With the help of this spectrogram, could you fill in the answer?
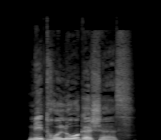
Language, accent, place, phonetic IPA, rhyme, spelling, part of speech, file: German, Germany, Berlin, [metʁoˈloːɡɪʃəs], -oːɡɪʃəs, metrologisches, adjective, De-metrologisches.ogg
- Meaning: strong/mixed nominative/accusative neuter singular of metrologisch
